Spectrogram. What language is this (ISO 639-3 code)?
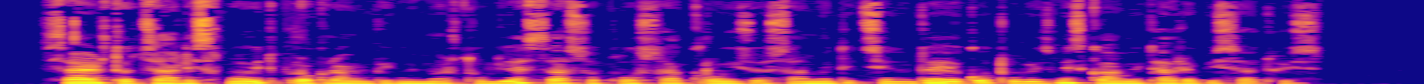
kat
